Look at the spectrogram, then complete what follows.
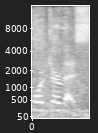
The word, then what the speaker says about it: hors d'oeuvre: Like a hors d'oeuvres. Hors d'oeuvre. Is it singular? There is an S, but the S is silent. Hors d'oeuvre.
